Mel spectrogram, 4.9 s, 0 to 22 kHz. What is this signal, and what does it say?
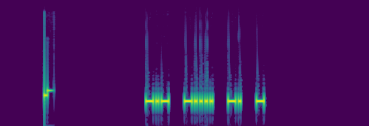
Morse code, heard as a keyed tone, about 36 wpm, spaced as for 25 wpm, 700 Hz. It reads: K6NT
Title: USA Call Signs - 4 Characters - 2x Character Spacing - 35wpm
